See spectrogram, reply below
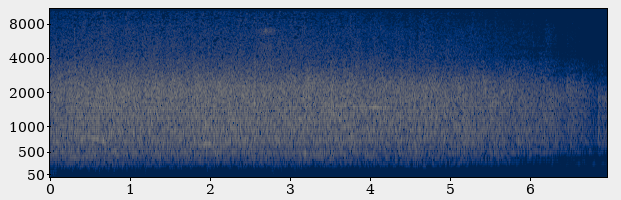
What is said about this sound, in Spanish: Cuando le da un aplauso fuerte al Señor, es el pensamiento.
